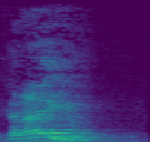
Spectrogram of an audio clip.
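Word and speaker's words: Kryon: Nos Estados Unidos, também um canalizador recebe mensagens de um espírito que se chamou de Cryon, se escreve Cryon com Y, mas em inglês ele é Cryon.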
